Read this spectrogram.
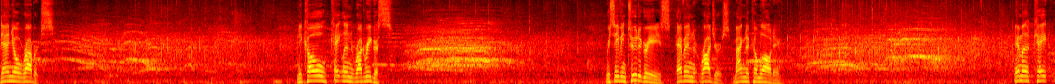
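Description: An audience applauds and cheers in a large hall.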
